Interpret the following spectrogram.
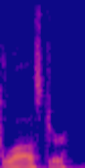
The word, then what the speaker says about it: Gloucester: Uh, the origin of legend is Glauchester, or I guess it's pronounced Gloucester. How do they Why do they even put this CE in there then if it's just Gloucester? Just get rid of the letters if they're not needed.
